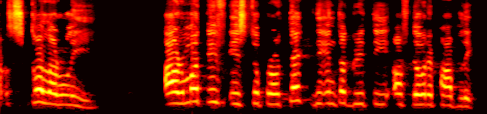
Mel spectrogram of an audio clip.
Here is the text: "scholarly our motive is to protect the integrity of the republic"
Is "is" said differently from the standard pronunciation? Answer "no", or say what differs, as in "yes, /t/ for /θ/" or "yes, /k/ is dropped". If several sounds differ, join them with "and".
yes, /s/ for /z/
